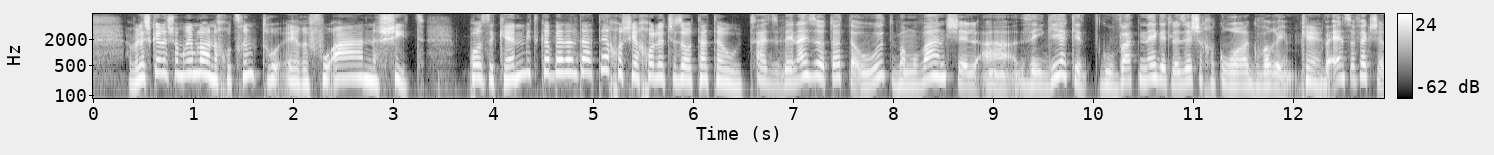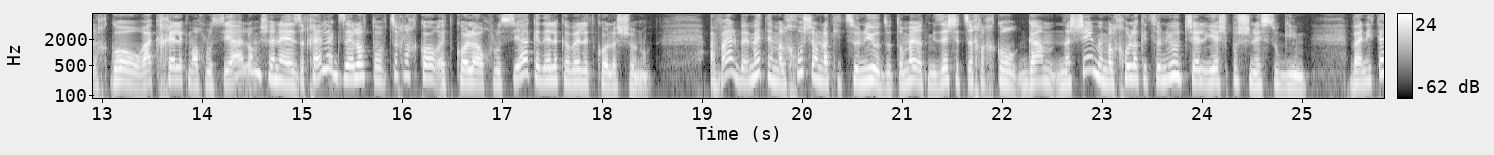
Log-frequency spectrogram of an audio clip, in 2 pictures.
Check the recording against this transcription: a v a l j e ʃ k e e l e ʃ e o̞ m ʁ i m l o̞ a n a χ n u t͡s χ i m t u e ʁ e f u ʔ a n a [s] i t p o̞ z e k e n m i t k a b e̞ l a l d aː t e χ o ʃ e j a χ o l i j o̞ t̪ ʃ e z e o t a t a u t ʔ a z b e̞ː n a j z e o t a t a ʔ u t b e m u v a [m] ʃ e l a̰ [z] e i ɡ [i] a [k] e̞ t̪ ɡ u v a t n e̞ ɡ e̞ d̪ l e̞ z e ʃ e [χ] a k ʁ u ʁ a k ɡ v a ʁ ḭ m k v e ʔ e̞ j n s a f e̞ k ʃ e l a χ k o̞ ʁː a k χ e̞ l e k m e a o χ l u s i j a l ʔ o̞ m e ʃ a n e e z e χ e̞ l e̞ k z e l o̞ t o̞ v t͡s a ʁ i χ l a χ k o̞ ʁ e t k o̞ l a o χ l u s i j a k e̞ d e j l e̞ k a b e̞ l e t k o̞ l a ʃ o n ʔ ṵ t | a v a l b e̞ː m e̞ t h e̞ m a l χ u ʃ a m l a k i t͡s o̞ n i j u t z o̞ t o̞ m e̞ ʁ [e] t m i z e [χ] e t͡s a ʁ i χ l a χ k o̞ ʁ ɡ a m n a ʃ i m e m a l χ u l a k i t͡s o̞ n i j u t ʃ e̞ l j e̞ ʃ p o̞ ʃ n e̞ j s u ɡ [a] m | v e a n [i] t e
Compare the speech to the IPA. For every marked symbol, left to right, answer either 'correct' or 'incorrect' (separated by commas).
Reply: incorrect, incorrect, correct, correct, correct, correct, correct, incorrect, incorrect, correct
